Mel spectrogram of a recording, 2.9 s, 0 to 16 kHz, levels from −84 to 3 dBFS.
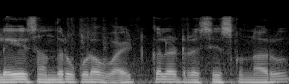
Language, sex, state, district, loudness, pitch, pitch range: Telugu, male, Andhra Pradesh, Visakhapatnam, -27 LUFS, 105 Hz, 100-110 Hz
